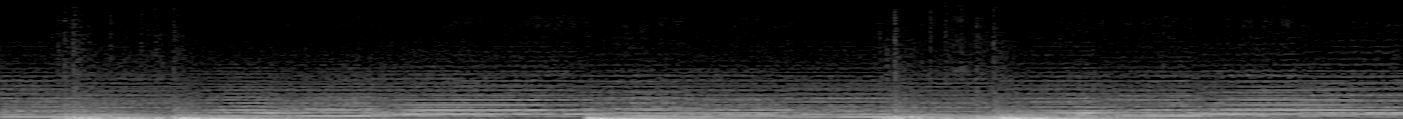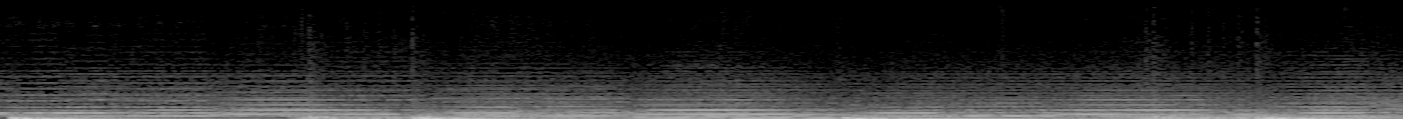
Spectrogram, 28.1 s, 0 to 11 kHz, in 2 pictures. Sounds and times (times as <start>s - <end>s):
Music: 0.0s - 28.0s.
